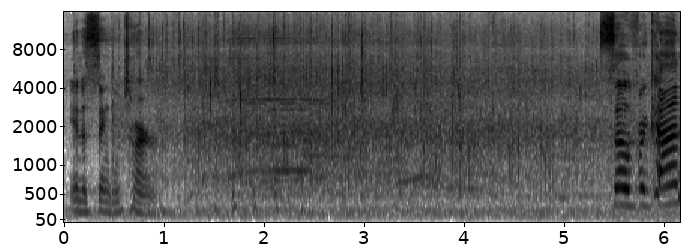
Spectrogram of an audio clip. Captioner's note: applause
